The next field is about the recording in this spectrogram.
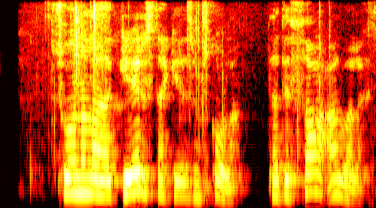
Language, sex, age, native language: Icelandic, female, 13, Icelandic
